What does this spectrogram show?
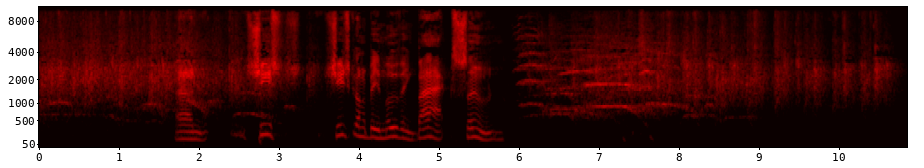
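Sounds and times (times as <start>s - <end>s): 
audience clapping: 0.0s - 3.6s, 7.0s - 10.8s
speech: 1.7s - 6.2s.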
